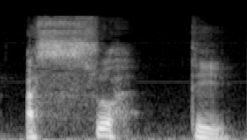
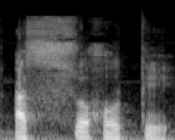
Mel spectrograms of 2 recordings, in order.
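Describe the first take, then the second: First: The h has no vowel after it. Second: The h is followed by a u vowel. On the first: This is the reading followed here. "kita bacakan dengan mati hak tu. Jadi as-suhti" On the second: This is another accepted reading. "dibacakan dengan baris hadapan"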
